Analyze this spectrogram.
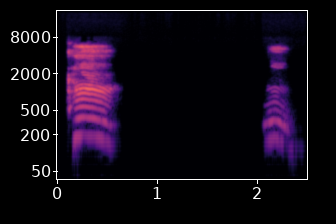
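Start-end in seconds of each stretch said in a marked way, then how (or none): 0.1-0.7 "Ka" with a lengthened a; long vowel. Shown as a demonstration. Teacher repeats the dash-mark sound, "Ka" drawn out. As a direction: hold the vowel of "Ka". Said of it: "Maglalagay ka na lang ng dash mark".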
